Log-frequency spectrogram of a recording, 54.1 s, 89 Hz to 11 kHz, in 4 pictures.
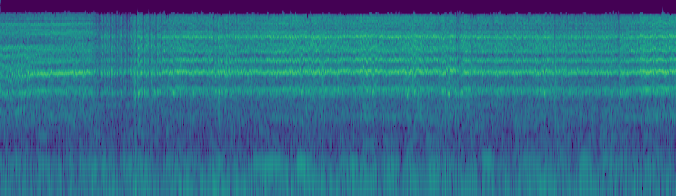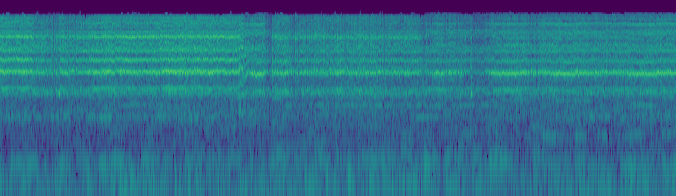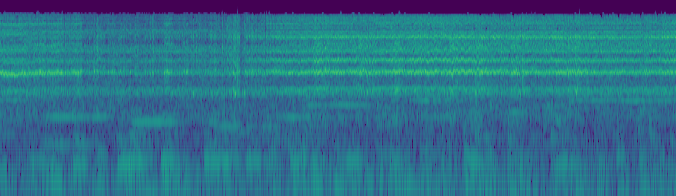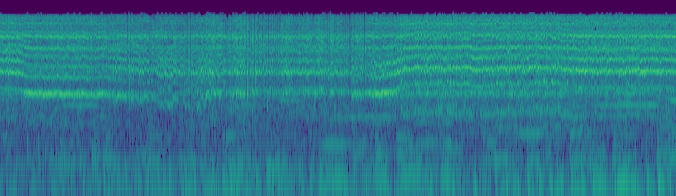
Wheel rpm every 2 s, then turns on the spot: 160, 160, 160, 160, 160, 160, 160, 160, 160, 160, 160, 160, 160, 160, 160, 160, 160, 160, 160, 160, 150, 130, 140, 150, 160, 160, 160.
none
